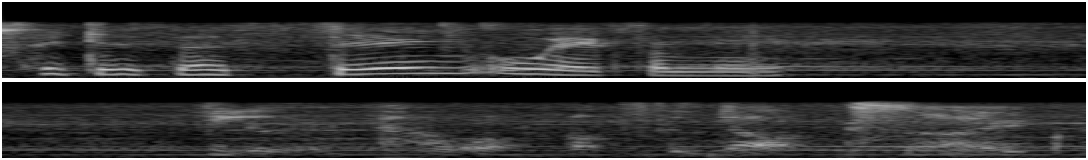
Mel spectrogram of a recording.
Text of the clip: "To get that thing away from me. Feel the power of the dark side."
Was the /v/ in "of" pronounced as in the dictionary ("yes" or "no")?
no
